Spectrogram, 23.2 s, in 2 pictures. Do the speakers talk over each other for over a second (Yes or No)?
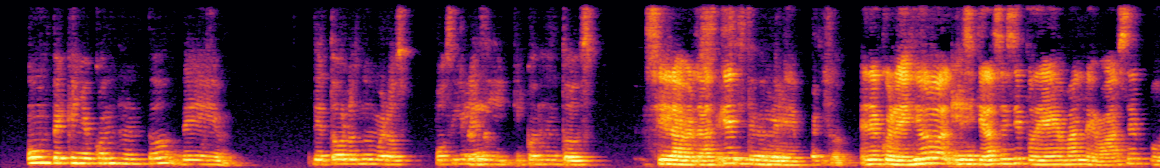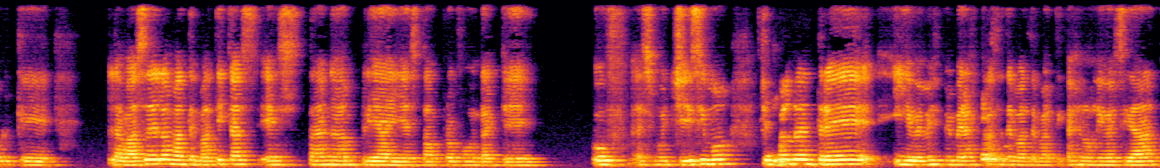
Yes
